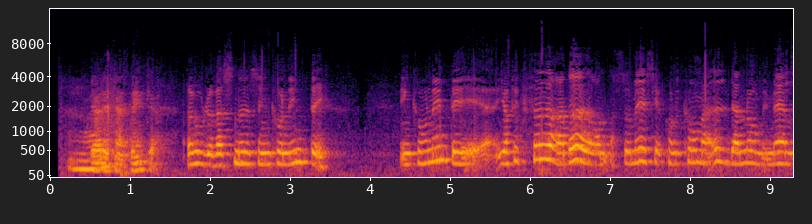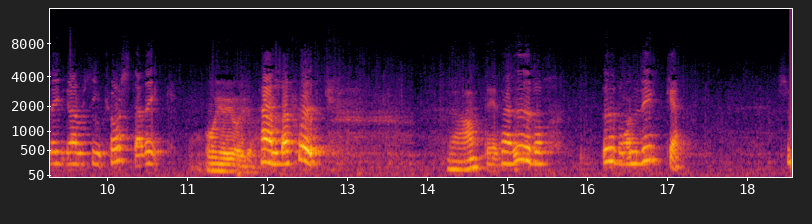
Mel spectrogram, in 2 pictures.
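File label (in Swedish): Västra Torup Skåne, dialekter; Folkminnen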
